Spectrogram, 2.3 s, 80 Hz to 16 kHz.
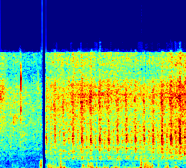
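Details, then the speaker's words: Toyota Rush 3SZ-VE engine, about 72,000 km indicated: irregular dull knocking under the running note, piston slap on piston reversal. "Вот получается 3D двигатель стук поршней на перекладке"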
